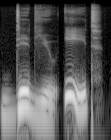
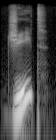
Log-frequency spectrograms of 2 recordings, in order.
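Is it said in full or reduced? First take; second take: full; reduced. First: All three words are said fully and separately. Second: The words are squeezed into one short syllable. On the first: "not dictionary forms" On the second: "Learn spoken forms"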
